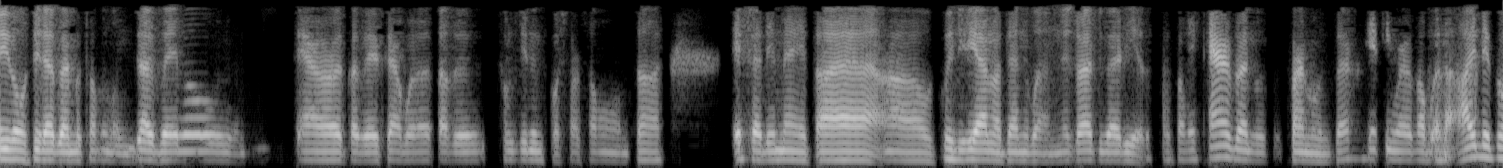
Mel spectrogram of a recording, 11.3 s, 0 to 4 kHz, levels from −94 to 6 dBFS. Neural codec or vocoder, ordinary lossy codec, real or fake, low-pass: codec, 16 kHz, 0.5 kbps, X-Codec, HuBERT features, trained on general audio; MP3, 24 kbps; fake; 3.6 kHz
